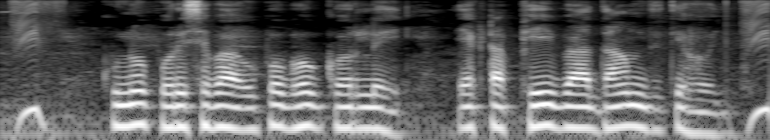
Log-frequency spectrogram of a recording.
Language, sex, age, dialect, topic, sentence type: Bengali, male, 18-24, Western, banking, statement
